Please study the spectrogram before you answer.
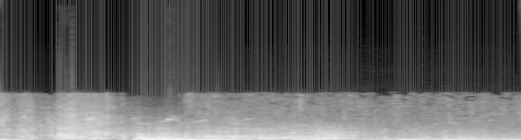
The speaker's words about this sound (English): We must find shelter from the storm.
